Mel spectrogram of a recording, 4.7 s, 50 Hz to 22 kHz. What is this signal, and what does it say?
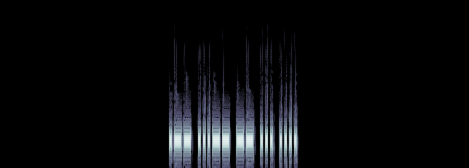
Morse code, heard as a keyed tone, about 52 wpm, 700 Hz. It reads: W3MSH
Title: USA Call Signs - 5 Characters - Repeated 3x - 50wpm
